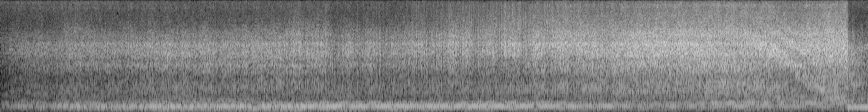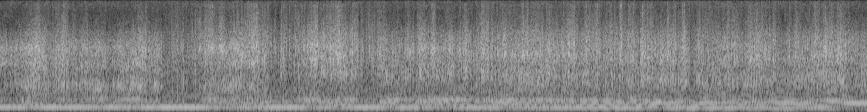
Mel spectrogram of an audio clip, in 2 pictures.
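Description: Avro Lancaster bomber's four piston engines running in a steady drone. A falling whine sweeps down just before the sound changes abruptly, about halfway through, to a lower engine note from the bomber in flight.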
